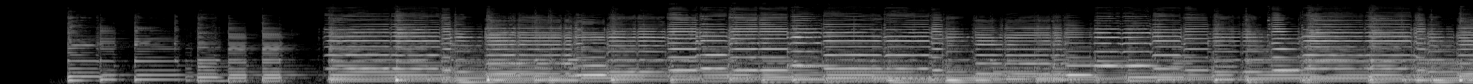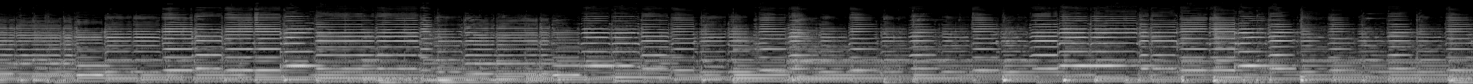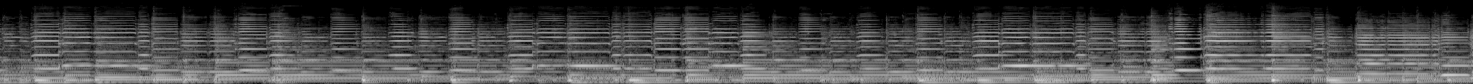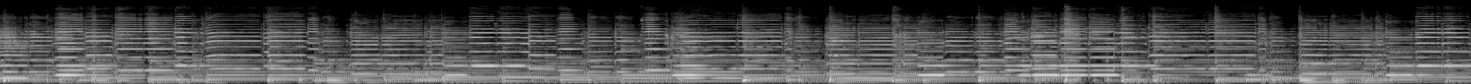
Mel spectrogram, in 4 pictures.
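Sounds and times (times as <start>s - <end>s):
folk song: 0.7s - 58.9s.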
